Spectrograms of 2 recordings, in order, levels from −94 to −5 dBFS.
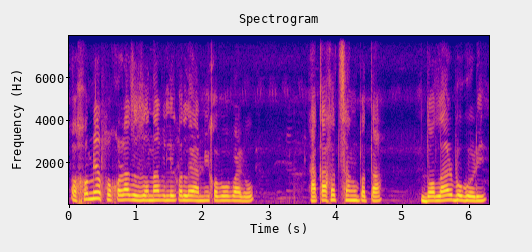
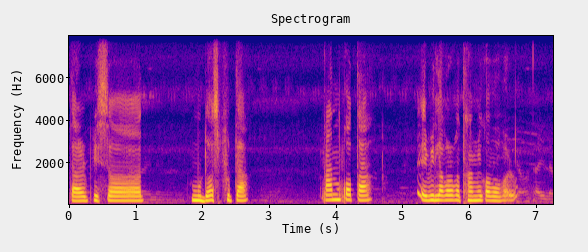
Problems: none marked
